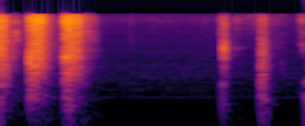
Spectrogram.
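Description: Short, sharp metal knocks from a screwdriver being tapped to drive a stuck part out of a disassembled RC car engine. Three quick knocks come in the first half second, then two more near the end.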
